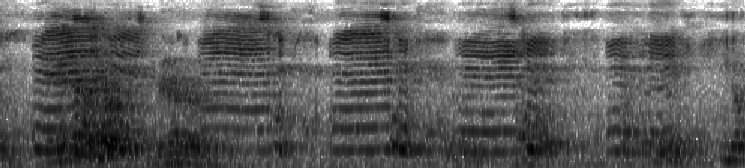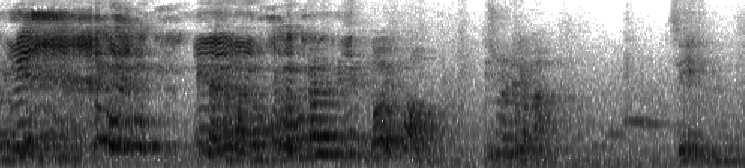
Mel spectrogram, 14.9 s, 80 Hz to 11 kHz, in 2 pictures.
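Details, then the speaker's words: Newborn whose stridor began at birth, within 24 hours: high-pitched, harsh crowing noises on breathing in, mixed with crying; inspiratory stridor from a narrowed upper airway, in the context of laryngeal webs. "Este es un estridor inspiratorio que comienza en el nacimiento no 24 horas el nacimiento y tiene algo un particular en"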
